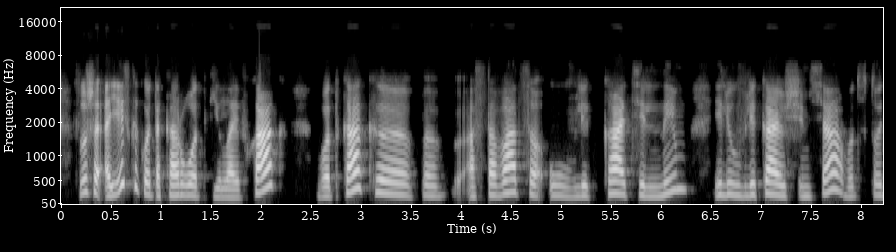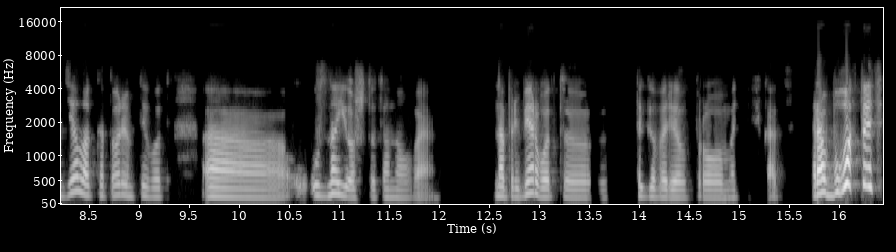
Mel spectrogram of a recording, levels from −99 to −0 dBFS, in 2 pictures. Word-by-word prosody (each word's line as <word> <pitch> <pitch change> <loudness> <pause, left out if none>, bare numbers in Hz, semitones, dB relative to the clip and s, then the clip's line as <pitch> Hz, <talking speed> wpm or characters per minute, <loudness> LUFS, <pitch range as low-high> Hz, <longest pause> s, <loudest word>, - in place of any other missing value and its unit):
Слушай, - - +1
а - - +5
есть 430 - 0
какой-то 230 - -2
короткий 200 -3 -1
лайфхак, 170 - +6 0.4
вот 190 0 -3
как, 330 +3 +4
э, 225 -5 +1
п 195 -2 -6
оставаться 220 +4 0
увлекательным 205 - -1 0.3
или 220 +1 -6
увлекающимся, 220 - +1
вот 185 0 -12
в - - -26
то 210 - -8
дело, 235 +2 -2
котором 200 0 -8
ты 195 +1 -11
вот, 175 0 -11 0.4
а, 165 - -2
у - - -17
узнаёшь 200 -5 -3
что-то 165 +1 -12
новое? 155 0 -12 0.6
Например, 190 +6 -1
вот, 170 0 -5
э, 155 -1 -7 0.5
ты 190 - -9
говорил 165 -3 -5
про 155 0 -7
модификации. 160 - -15 0.2
Работать? 415 -3 +7
200 Hz, 125 wpm, -23 LUFS, 175-235 Hz, 0.6 s, Работать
